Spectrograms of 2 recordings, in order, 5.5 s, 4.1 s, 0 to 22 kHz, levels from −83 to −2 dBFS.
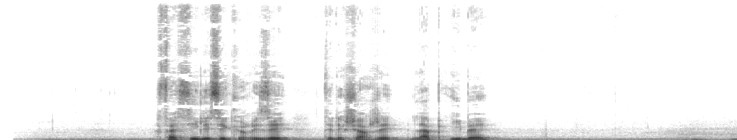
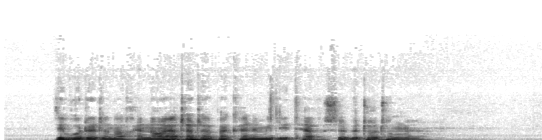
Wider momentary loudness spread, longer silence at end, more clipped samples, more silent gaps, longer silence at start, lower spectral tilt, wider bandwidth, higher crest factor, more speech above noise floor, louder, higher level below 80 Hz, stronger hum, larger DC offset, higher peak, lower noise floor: first, 24 LU vs 8 LU; second, 0 s vs 0.9 s; neither; neither; about the same, 0.3 s vs 0.4 s; second, -5.5 dB/octave vs -7.5 dB/octave; first, over 20 kHz vs 7 kHz; about the same, 20 dB vs 16 dB; second, 21 dB vs 44 dB; second, -29 LUFS vs -17 LUFS; about the same, -46 dBFS vs -50 dBFS; neither; neither; second, -10 dBFS vs -2 dBFS; second, -49 dBFS vs -60 dBFS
